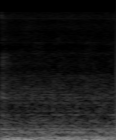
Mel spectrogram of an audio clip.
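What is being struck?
Nothing is struck.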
